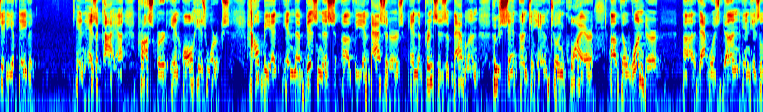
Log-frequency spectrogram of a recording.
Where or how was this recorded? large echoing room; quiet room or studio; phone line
large echoing room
